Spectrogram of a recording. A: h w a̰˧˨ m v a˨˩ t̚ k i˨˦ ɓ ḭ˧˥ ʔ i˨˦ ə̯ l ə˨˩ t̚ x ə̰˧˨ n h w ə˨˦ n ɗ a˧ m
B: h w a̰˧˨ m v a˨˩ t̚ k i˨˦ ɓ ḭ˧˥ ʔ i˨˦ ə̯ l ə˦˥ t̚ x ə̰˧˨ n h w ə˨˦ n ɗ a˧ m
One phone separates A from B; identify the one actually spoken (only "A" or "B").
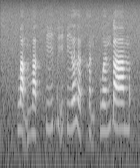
A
